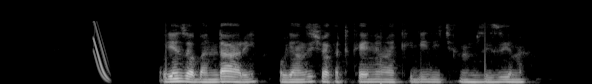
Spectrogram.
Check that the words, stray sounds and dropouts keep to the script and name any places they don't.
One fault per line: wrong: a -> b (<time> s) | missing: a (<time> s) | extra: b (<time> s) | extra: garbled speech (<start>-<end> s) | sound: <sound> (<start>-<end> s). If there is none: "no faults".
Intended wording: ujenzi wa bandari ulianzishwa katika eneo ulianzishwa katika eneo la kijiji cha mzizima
sound: chirp (0.9-1.1 s)
missing: ulianzishwa katika eneo (3.8 s)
